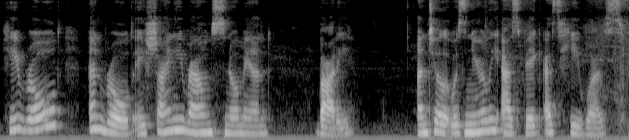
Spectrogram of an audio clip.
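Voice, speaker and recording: Slow-paced woman reading a children's story. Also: mid-range voice, darkish tone. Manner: measured, simple delivery for young children. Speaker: kindergarten teacher reading aloud. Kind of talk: expressive children's storybook narration.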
